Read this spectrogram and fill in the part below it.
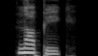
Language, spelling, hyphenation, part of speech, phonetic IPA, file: Hungarian, napig, na‧pig, noun, [ˈnɒpiɡ], Hu-napig.ogg
- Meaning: terminative singular of nap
